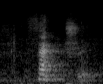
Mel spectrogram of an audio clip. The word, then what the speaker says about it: factory: clearly what it was Factory I think has to be basically two syllables for me Factory although there may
